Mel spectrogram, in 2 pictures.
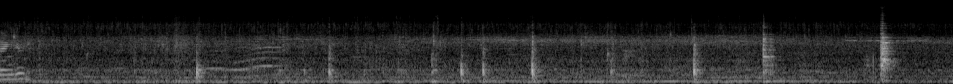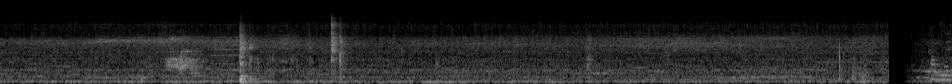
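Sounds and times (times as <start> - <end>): meat sizzling in a pot: 0.0 - 19.0
wooden spoon tapping pot: 3.1 - 3.5, 4.2 - 7.9.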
